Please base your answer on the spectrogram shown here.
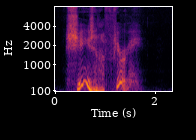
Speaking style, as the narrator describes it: he murmured

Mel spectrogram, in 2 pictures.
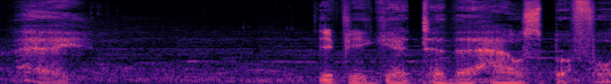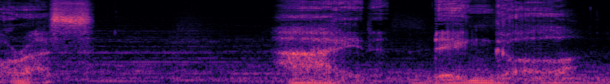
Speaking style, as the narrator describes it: whispers in my ear

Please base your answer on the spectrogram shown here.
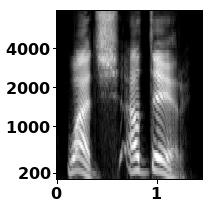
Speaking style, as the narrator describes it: exclaimed the general

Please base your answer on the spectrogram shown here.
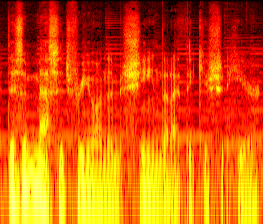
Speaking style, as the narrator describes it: whispered to me and said

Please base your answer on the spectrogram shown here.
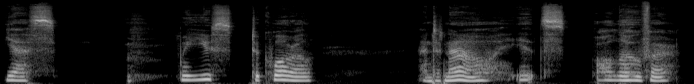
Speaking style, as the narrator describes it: she said, brokenly

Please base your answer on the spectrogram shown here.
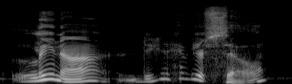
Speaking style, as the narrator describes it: I asked hesitantly

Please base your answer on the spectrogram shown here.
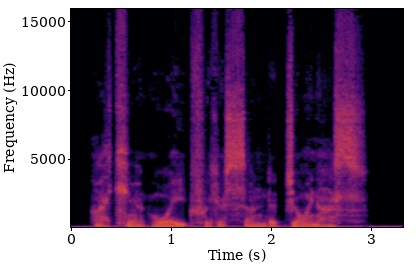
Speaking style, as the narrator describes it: Lucifer said, chuckling

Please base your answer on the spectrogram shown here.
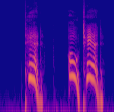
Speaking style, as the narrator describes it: she gasped

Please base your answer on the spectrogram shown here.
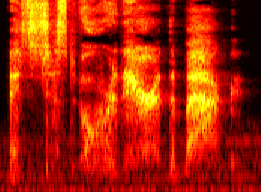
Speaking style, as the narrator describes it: whispered the boy

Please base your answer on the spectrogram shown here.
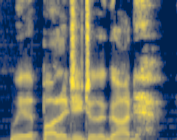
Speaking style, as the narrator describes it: he sighed

